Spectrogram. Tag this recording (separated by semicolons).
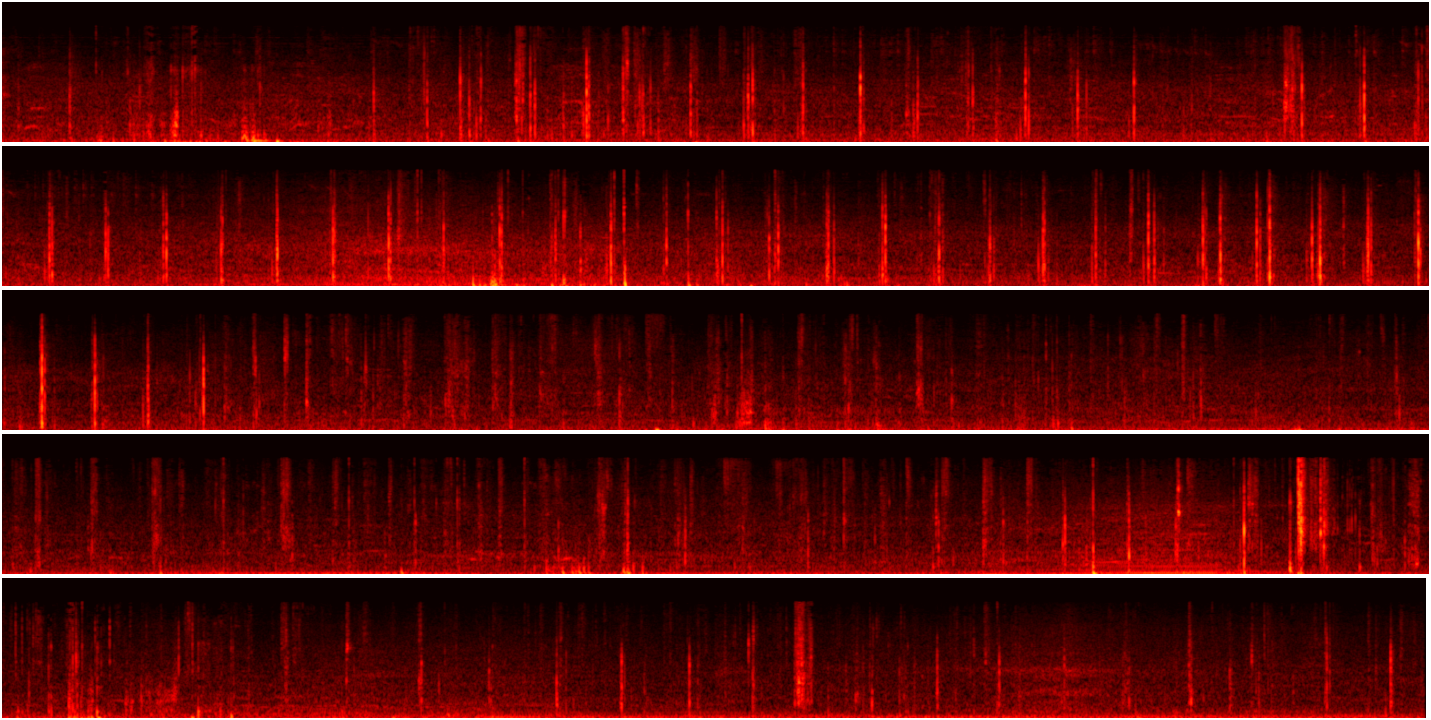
Complex; Humans; Walking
